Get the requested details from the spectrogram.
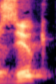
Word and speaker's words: Zook: And so now I'm Jason Zook or Zook. It's totally cool if the Canadians say Zook because that is phonetically how it probably should be pronounced.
